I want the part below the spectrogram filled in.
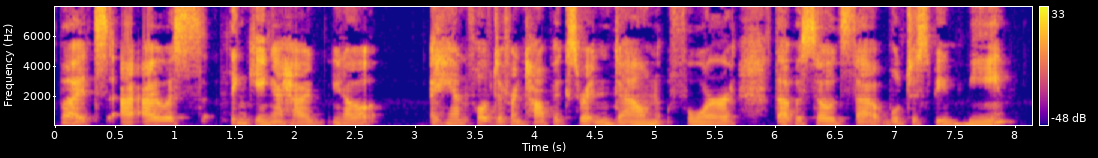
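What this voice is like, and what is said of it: Slightly raspy voice. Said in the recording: “my voice is still a little raspy today”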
